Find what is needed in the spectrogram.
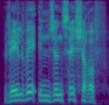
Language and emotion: Urdu, neutral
